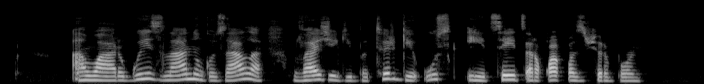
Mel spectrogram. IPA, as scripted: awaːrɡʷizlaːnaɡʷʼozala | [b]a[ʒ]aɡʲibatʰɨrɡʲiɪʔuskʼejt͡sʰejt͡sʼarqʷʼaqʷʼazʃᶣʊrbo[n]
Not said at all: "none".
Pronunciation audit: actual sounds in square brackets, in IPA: v, ʒ, n

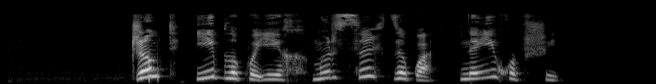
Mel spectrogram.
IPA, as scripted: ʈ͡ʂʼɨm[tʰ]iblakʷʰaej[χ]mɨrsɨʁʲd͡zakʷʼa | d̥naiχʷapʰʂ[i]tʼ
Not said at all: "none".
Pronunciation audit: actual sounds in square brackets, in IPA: tʰ, χ, i

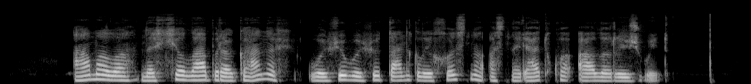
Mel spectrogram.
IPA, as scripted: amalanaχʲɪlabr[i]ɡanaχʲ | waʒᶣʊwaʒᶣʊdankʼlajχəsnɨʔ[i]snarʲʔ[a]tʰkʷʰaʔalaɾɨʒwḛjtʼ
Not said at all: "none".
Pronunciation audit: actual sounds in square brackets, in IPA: a, a, a

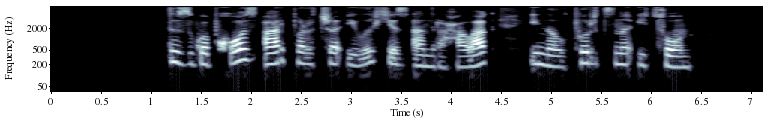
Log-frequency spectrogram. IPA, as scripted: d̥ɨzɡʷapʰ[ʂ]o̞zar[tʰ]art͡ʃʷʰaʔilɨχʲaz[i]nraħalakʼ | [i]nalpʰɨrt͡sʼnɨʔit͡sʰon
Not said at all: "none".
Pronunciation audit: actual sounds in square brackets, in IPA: χ, pʰ, a, i

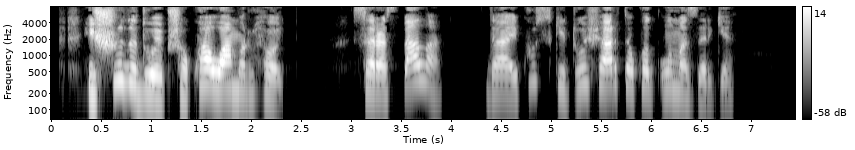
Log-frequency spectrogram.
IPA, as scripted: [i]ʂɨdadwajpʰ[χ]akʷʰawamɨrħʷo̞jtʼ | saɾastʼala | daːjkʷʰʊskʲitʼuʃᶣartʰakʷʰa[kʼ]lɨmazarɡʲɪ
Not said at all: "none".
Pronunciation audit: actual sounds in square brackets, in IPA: i, ʂ, kʼ

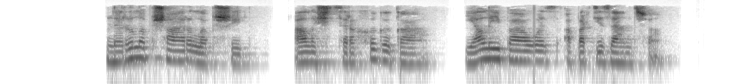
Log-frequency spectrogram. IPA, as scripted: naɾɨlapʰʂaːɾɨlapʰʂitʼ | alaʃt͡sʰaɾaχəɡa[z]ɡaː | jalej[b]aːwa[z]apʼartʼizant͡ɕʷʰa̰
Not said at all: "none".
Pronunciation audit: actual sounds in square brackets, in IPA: none, b, z

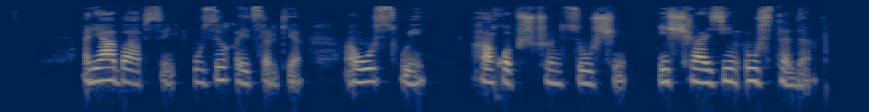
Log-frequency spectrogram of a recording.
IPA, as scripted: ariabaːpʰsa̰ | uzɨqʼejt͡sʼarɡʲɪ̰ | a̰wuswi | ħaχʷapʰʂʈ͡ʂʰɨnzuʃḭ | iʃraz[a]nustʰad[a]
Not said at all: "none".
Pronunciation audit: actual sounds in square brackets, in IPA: i, a

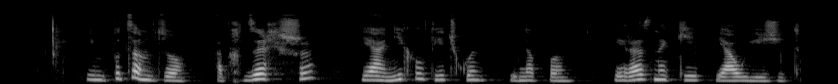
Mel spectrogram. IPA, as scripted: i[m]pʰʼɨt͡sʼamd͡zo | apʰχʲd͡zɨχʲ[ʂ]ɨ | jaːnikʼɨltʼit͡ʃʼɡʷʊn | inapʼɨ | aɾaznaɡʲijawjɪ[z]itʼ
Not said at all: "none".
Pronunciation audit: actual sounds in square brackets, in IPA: m, ʂ, ʒ

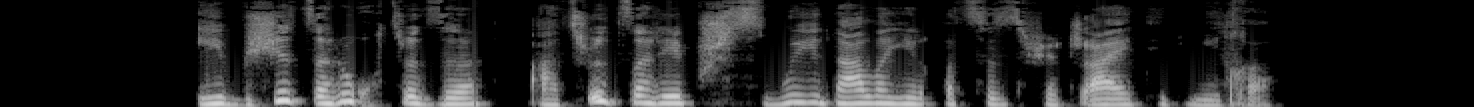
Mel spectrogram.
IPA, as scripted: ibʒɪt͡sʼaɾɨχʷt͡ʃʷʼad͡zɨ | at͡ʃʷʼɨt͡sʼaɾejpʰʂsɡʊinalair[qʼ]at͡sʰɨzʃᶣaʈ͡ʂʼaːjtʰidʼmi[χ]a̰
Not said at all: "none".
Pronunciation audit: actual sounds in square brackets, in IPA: qʼ, χ

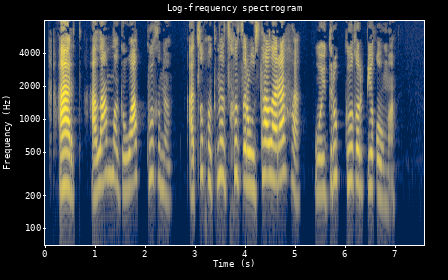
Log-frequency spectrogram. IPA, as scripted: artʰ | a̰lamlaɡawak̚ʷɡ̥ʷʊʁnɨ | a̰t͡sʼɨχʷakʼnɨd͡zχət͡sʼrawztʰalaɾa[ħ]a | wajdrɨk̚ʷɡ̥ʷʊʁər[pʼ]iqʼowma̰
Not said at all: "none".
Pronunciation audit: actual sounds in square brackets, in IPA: ħ, pʼ

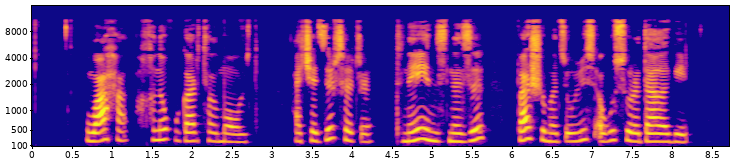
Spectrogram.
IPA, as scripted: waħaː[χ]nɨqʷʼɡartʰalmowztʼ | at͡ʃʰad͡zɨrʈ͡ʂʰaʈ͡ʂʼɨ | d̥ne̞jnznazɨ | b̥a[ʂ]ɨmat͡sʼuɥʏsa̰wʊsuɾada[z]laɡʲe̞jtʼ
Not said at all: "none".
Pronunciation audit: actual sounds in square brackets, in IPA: χ, ʂ, none

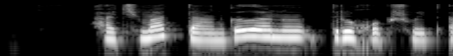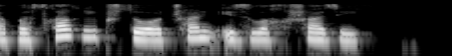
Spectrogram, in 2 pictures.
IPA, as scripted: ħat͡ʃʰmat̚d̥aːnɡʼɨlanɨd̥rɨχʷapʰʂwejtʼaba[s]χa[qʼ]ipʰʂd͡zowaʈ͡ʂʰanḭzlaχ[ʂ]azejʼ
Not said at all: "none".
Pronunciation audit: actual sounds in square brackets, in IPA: s, qʼ, ʂ

